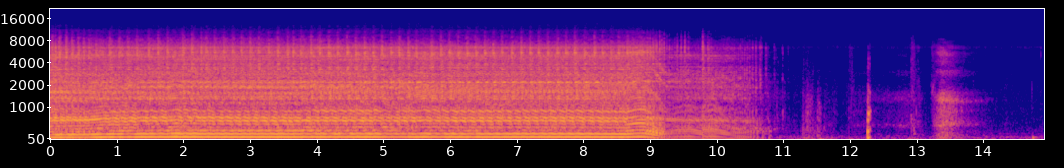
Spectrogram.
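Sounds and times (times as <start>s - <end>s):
two-stroke engine winding down: 0.0s - 11.0s.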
